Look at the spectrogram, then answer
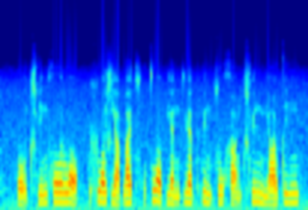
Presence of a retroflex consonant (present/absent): present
